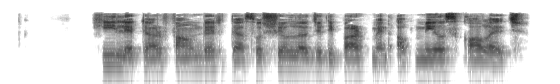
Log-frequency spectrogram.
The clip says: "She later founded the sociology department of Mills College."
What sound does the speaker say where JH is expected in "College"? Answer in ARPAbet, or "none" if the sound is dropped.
JH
